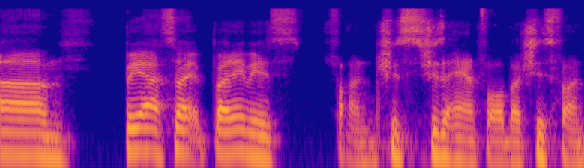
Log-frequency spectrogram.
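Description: A man talks at a moderate pace with ordinary pitch variation, an unremarkable speaking voice. The background is quiet. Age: 40s. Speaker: podcast host. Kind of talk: casual chat.

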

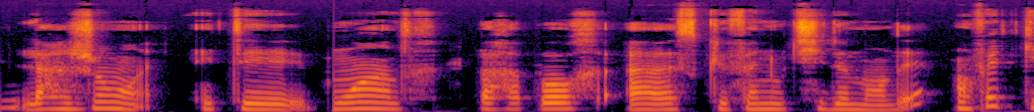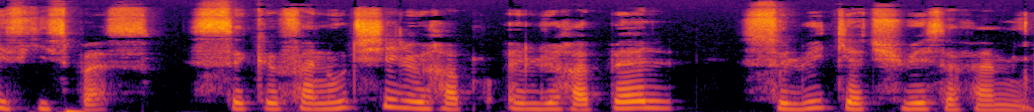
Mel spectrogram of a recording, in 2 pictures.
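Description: Speaking very slowly at a medium pitch, a woman's voice carries a dark, mellow tone and fairly even intonation. The recording is very clean with a silent background and a dry, close sound with no echo. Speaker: podcast host, psychology assistant. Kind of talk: scripted commentary. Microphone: poor recording quality.

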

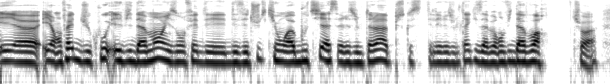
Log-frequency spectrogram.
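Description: A woman with a fairly low pitch speaks in a monotone, flat intonation at a very fast pace, with hardly any pauses. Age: 20s. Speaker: author and content creator. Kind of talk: casual interview.

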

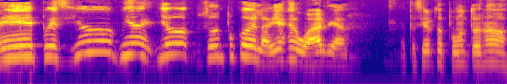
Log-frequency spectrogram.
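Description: Very slow speech from a man at a high pitch, with very wide pitch swings and big swings in loudness, over a quiet background. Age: 60s. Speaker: veteran surfer. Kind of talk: casual interview.

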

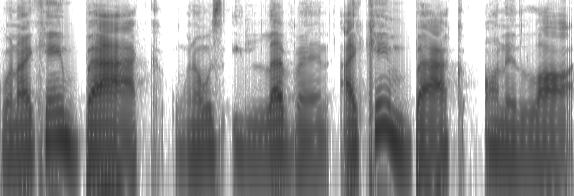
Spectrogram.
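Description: A woman with a plain, everyday voice and an American accent speaks at a fairly slow pace and fairly low pitch, the recording very clean with a silent background and a dry, close sound with no echo. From Dominican Republic and US. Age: 20s. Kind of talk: casual chat. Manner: talkative, laughing.

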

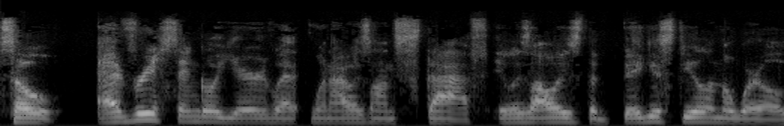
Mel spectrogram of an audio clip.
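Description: Against a quiet background, a man with an unremarkable speaking voice and an American accent talks at a moderate pace, his fairly high pitch showing ordinary variation. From Arizona. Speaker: charity worker. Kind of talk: casual chat.

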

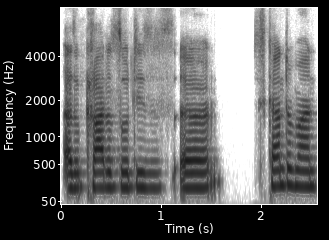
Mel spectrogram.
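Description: In a quiet setting, a woman with a medium pitch speaks at a moderate pace. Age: 30s. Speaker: addiction counselor. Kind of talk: casual interview.

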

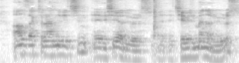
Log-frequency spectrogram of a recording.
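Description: Over audible room echo, a man with a fairly low, dark, mellow, somewhat breathy voice talks very fast with ordinary pitch variation. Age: 30s. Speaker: author and entrepreneur. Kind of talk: interview.

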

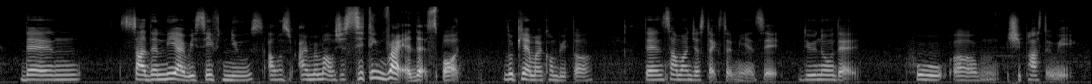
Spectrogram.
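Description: The voice is a woman's, an ordinary speaking voice with fairly high pitch. She moves at a fairly quick pace with fairly even intonation. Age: 20s. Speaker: YouTuber. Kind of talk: casual chat.

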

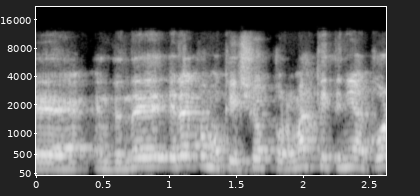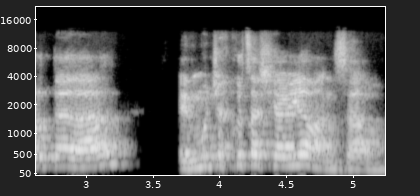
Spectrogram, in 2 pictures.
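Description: The man's voice is high-pitched, with ordinary pitch variation and a moderate pace, and there is audible room echo. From Uruguay. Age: 20s. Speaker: content creator. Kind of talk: casual chat.

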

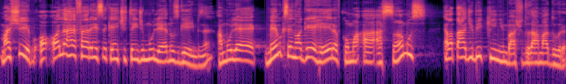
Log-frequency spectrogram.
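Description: With lively intonation, a man speaks at a fairly quick pace and high pitch in a very clean recording with a silent background. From Northeast Brazil, Canindé. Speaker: gaming podcast co-host. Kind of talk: casual chat. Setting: livestream.

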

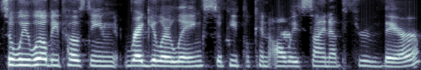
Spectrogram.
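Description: Speaking at a fairly quick pace in a dry, close sound with no echo, a woman with a Midwestern American accent keeps a medium pitch and fairly even intonation. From US Midwest, Kansas City. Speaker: animal rescue events and marketing coordinator. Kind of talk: interview. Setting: remote recording.

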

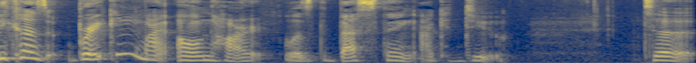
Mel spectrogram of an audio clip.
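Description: Somewhat breathy and dark and mellow in tone, the voice has an American accent and very wide pitch swings, captured on a very clean recording with a silent background. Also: woman. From Minnesota. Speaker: podcast host. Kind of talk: personal monologue.

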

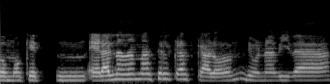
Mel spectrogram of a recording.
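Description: A woman is speaking. Her intonation stays flat and monotone. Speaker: podcast co-host. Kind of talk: casual chat.

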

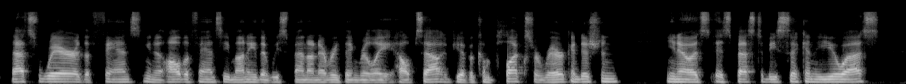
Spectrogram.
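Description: Medium-pitched male speech in a monotone with flat intonation, dry and close with no echo, in a very clean recording against a silent background. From Michigan, US. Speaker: healthcare policy expert, think tank founder. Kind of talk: casual interview.

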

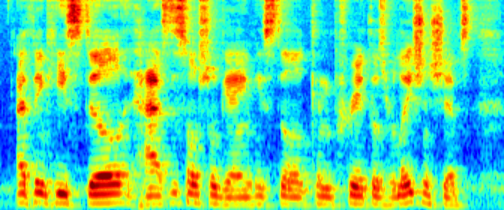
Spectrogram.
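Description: A man's medium-pitched voice, dark and mellow in tone, with fairly even intonation and audible room echo. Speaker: podcast co-host. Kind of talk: casual chat. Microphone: poor audio environment.

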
